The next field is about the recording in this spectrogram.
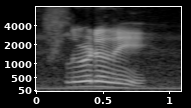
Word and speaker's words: fleur-de-lis: Fleur-de-lis.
